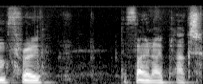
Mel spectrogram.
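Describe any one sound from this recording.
A cable plug scrapes and clicks into a socket.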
